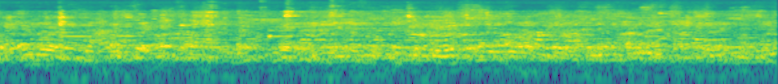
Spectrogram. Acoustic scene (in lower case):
restaurant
